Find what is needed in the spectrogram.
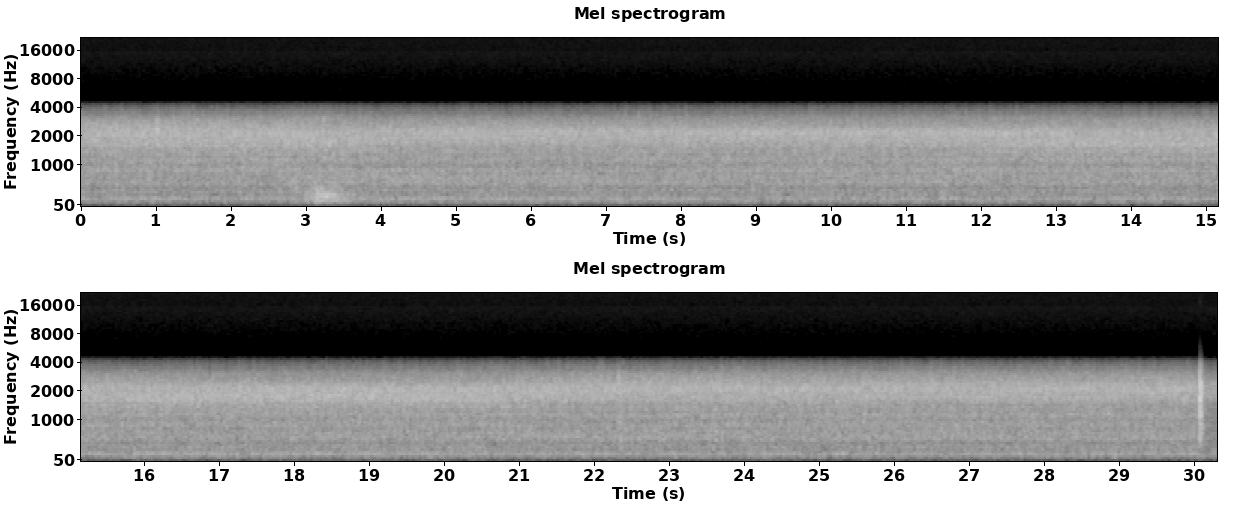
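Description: A steady machine-like hum over an even hiss, unchanging in level, broken once by a brief short sound about three seconds in.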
